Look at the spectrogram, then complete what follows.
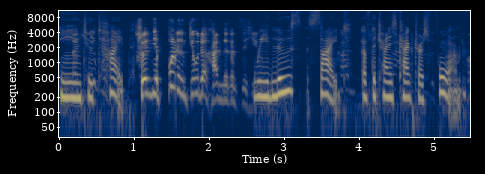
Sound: speaking Mandarin

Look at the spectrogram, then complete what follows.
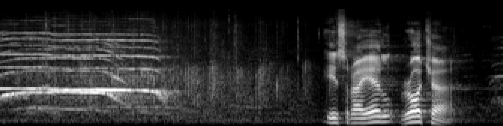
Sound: audience hollers and applauds

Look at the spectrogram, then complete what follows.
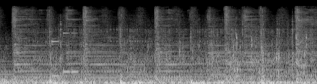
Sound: upbeat music; beeps

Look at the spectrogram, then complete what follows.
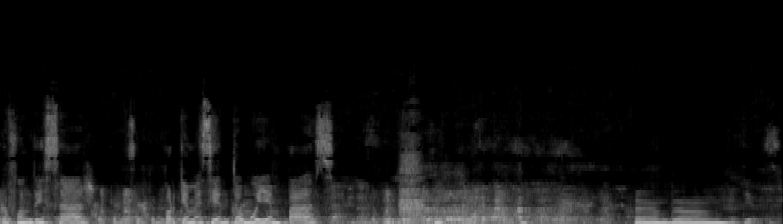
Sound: laughter

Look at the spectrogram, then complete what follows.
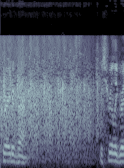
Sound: applause

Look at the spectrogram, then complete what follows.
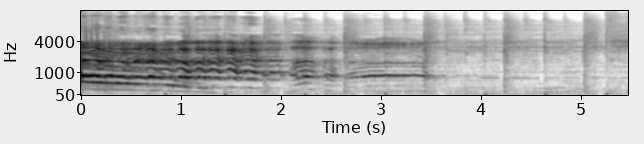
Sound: child laughing; playful music

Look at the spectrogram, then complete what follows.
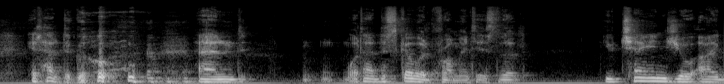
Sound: laughs

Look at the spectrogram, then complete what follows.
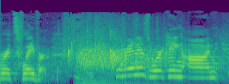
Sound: applauding

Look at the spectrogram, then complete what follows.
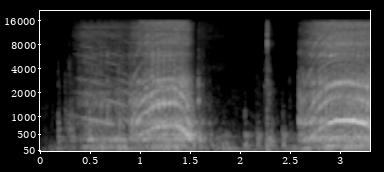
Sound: whirring of the screwing machine

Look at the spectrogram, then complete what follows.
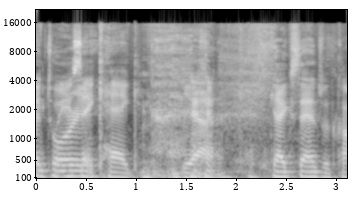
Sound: laughing

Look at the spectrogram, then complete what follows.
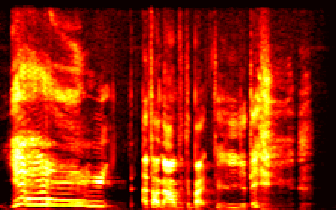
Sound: chuckles

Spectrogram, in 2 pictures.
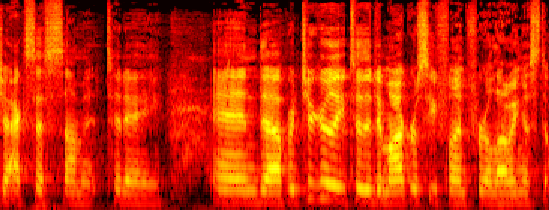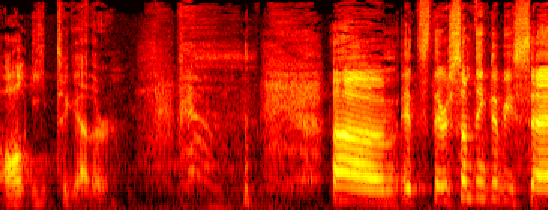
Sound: laughs

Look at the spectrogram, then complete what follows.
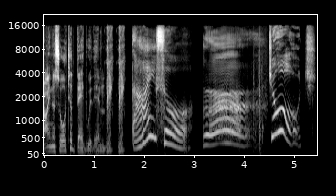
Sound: oinks

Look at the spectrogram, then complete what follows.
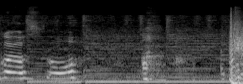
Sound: sob sob

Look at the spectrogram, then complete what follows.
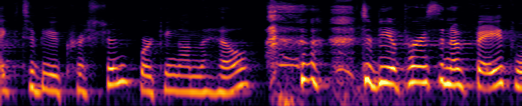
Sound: chuckles

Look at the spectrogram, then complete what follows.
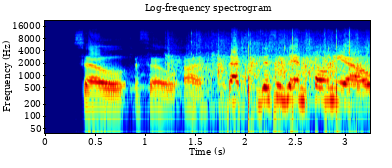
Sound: applause

